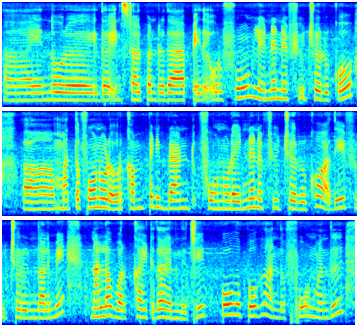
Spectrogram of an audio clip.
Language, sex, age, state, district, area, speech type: Tamil, female, 18-30, Tamil Nadu, Dharmapuri, urban, spontaneous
